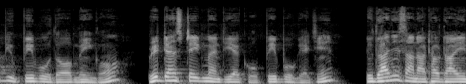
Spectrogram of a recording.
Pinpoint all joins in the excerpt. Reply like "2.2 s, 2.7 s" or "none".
none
